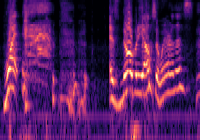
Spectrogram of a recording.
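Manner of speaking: high, loud, startled "what"; retold disbelief. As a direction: blurt it out in mock alarm. Retold shocked reaction to shark warning.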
